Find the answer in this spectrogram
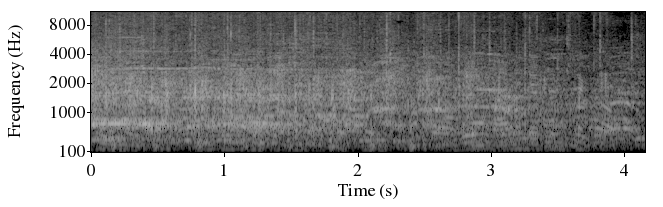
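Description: Audience applause dying away, with the crowd's voices chattering over it.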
